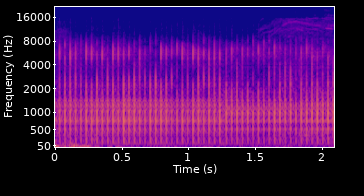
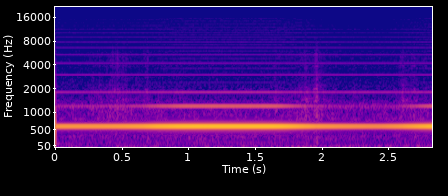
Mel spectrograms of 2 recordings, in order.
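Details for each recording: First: Telefunken Operette 8 tube radio on first power-up, about 218 V, 200 mA, external long-wire antenna: rapid, even buzzing pulse about twenty ticks per second over the hiss, interference from a nearby Wi-Fi router. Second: Telefunken Operette 8 tube radio, 600 Hz 100 mV signal into the pickup input, speaker as the 5–6 ohm load, not driven to clipping: a clean, steady tone swelling in volume with no hum, buzz or crackle. The amplifier works.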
